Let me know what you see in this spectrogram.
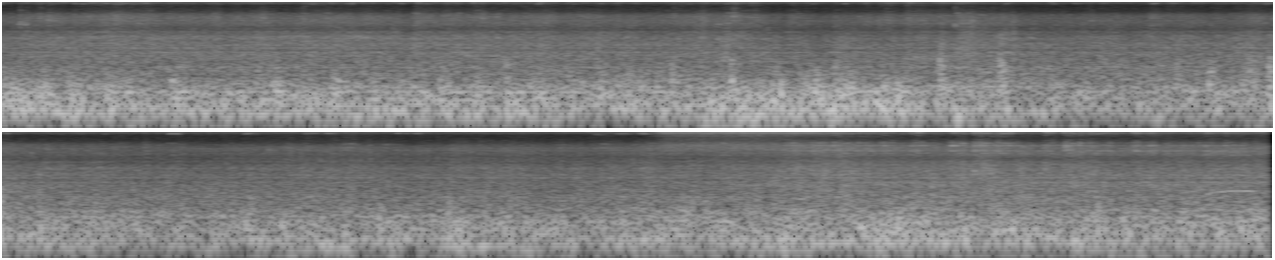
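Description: Passenger train running along the track, heard from inside a carriage: a steady rumble of wheels on the rails, with a few faint clicks from the wheels over the track.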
